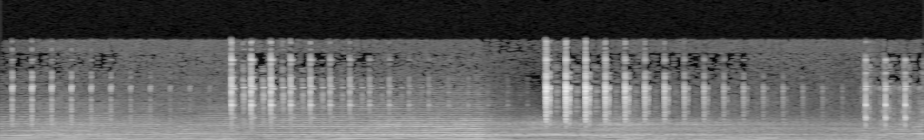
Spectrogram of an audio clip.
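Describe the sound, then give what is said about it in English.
Rapid, evenly spaced clicking and ratcheting made with children's toys, including the scoop of a toy digger, comes in three bursts. The sounds are crisp and bright, layered over a sustained, droning musical bed with no voices. “There are also some clicking and ratcheting sounds, in which I used children's toys to make.”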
